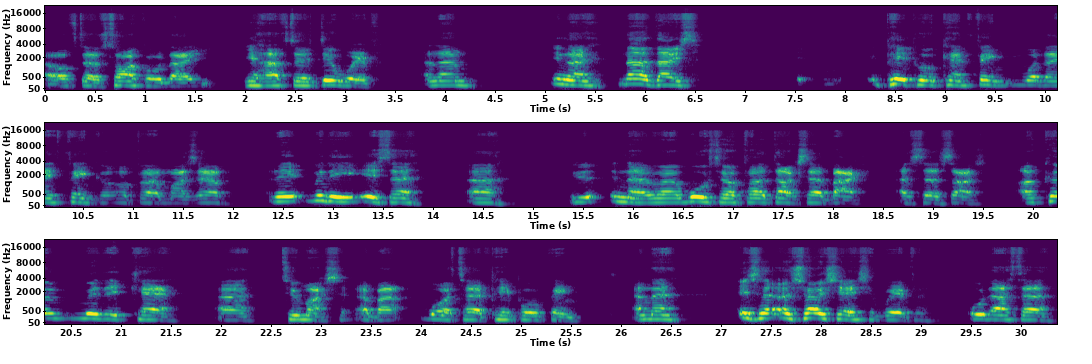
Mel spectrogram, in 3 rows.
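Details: Adult man with motor neurone disease diagnosed in January 2018; speech changes were an early sign of the disease; dysarthria (motor neurone disease).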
